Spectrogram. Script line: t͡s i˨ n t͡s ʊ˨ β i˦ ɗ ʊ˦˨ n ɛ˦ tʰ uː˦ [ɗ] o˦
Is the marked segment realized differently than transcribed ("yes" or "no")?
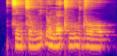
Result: yes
